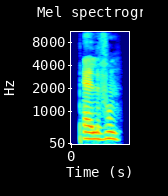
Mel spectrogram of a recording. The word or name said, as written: elles vont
